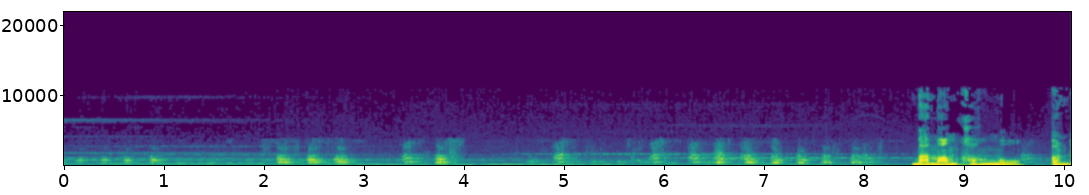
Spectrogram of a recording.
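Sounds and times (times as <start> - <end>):
two dogs barking loudly at night: 0.0 - 1.1, 2.0 - 8.3, 9.6 - 9.9
speech: 8.5 - 10.0.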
